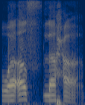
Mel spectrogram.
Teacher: Untuk sad yang sukun tu puan, sad ni huruf tebal, jadi bila kita nak matikan tu pastikan pangkal lidah kita terangkat. Wa als, jangan muncung wa als, tu jadi ismam nanti, muncung bibir.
